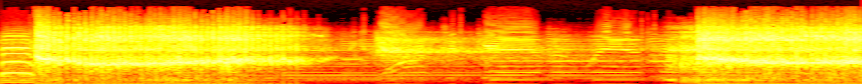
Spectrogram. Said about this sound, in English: Okay, so I snore occasionally.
